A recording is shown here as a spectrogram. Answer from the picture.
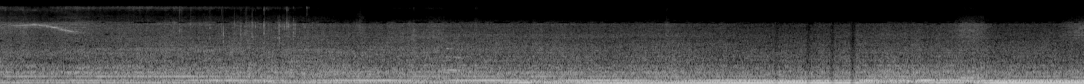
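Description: Vehicle engine and road noise heard from inside the cabin. A brief high squeal falls in pitch in the first second. About five seconds in, the engine note shifts and grows louder, as if the vehicle is pulling away or speeding up.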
